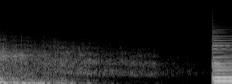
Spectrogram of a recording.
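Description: The long, deep reverberating tail of a loud metallic clang and boom, dying away steadily until it fades out shortly before the end.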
